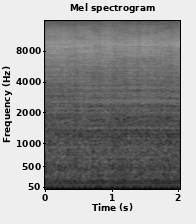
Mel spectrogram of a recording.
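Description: Alternator-driven Tesla coil rig running: a steady, unchanging mechanical noise with a high hiss and a faint low hum underneath.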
